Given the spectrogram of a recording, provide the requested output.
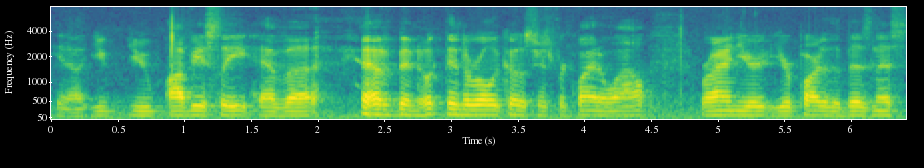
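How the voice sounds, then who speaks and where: A man with an American accent speaks at a fairly quick pace and medium pitch, with monotone, flat intonation. His loudness swings widely over noticeable background noise. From Ohio/Kentucky, Cincinnati area. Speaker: roller coaster engineer. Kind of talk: interview.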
